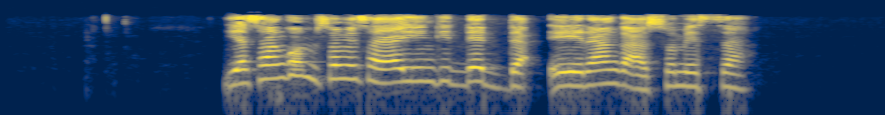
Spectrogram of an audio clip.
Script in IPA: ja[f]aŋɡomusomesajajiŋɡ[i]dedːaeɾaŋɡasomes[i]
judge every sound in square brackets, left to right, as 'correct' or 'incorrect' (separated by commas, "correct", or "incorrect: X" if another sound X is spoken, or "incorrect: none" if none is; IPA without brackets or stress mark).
incorrect: s, correct, incorrect: a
